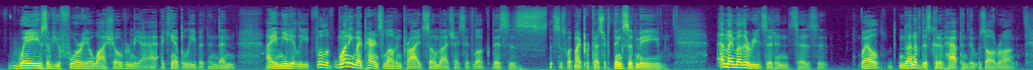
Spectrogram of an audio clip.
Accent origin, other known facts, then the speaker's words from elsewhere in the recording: Leningrad, Saint Petersburg, Russia; now in United States; My parents did not read Our Bodies, Ourselves, I guess, growing up in Leningrad.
